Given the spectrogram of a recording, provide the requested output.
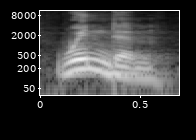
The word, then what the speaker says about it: Wymondham: Amy, how do you say this place name? – Oh my God. Wymondham? Wymondham? – Wyndham. And there aren't any in Wyndham anyway. She says... – I've heard of Wyndham.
